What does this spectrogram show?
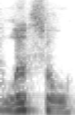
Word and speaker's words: Luetzel: Well, we pronounce it Lutzel. I guess it's been Americanized a bit.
